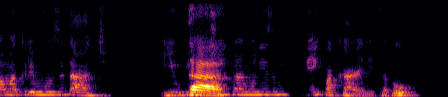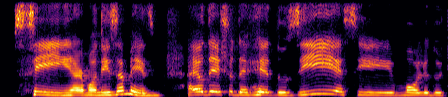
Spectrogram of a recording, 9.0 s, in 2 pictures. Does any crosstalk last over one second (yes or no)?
no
